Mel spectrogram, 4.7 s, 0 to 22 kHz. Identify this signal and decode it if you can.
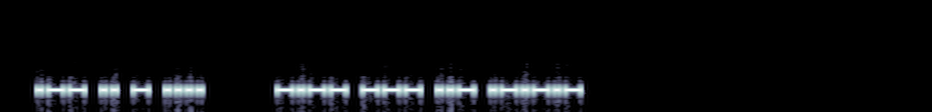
Morse code, heard as a keyed tone, about 46 wpm, 700 Hz. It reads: WITH YOU.
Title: 2x Word-Spacing - Sentences from Top 300 Words - 45wpm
